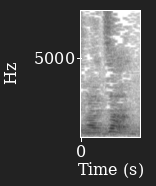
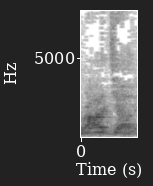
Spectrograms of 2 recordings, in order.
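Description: First: The middle consonant sounds like a 'z'. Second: The middle consonant sounds like a 'j'. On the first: The speaker calls it right. "it's Raja" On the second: The speaker calls it wrong. "It's not Raja"

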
